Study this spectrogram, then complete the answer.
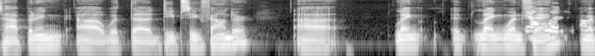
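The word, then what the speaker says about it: Liang Wenfeng: to see what's happening with the DeepSeek founder, Lang Wenfeng. Am I pronouncing Yeah, it?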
